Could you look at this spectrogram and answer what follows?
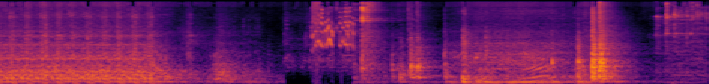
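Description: A sewing machine stitching fabric runs in a steady close whir, then stops, followed by clicks, clatter and handling noises as the material is adjusted.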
